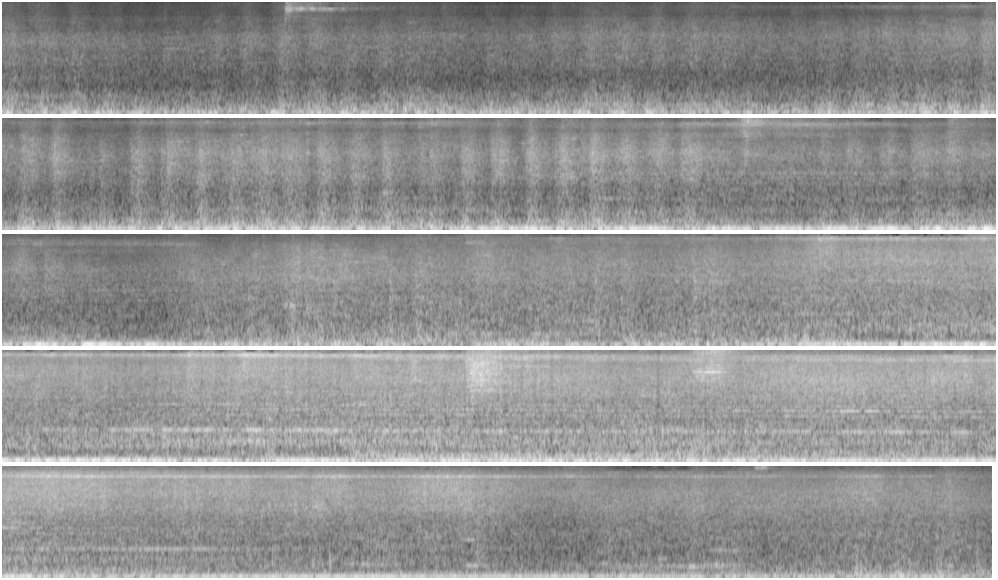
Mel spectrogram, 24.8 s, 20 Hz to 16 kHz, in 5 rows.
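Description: Canadian National freight train with SD70M-2 locomotives mid-consist rolling steadily past, a loud sustained low diesel drone over continuous wheel and rail rumble with clickety-clack of old flat cars and auto racks, no talk.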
